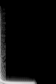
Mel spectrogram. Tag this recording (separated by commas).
Thump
